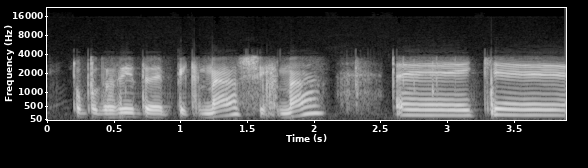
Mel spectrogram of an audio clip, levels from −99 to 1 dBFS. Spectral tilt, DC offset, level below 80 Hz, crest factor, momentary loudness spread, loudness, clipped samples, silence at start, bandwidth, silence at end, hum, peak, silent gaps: -7 dB/octave; under 0.1%; -64 dBFS; 18 dB; 8 LU; -17 LUFS; under 0.1%; 0.2 s; 4.8 kHz; 0 s; none; 0 dBFS; none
